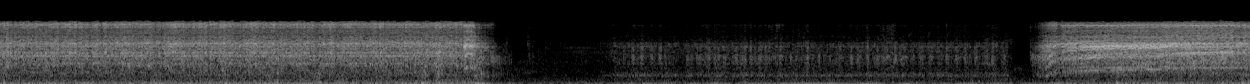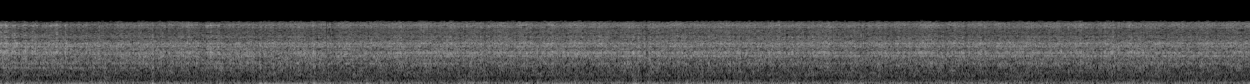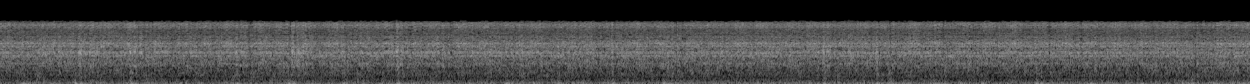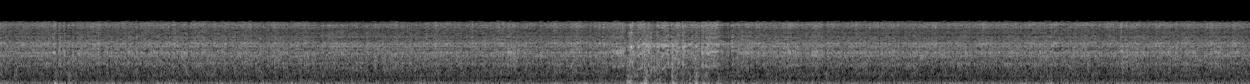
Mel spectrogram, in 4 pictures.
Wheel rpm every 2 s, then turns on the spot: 230, 230, 90, 10, 20, 150, 230, 230, 230, 230, 230, 230, 230, 230, 230, 230, 230, 240, 230, 230, 230, 230, 240, 230, 230.
4-10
